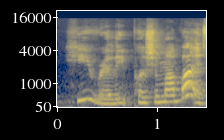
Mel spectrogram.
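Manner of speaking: plain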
